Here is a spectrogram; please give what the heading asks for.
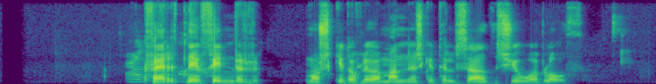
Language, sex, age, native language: Icelandic, male, 40-49, Icelandic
